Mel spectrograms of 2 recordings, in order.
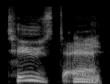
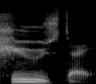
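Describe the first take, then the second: First: Tuesday is said in an American accent. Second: Tuesday is said in a British accent. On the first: This is how the other person says it. "You say" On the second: This is how the speaker says it. "I say Tuesday"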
